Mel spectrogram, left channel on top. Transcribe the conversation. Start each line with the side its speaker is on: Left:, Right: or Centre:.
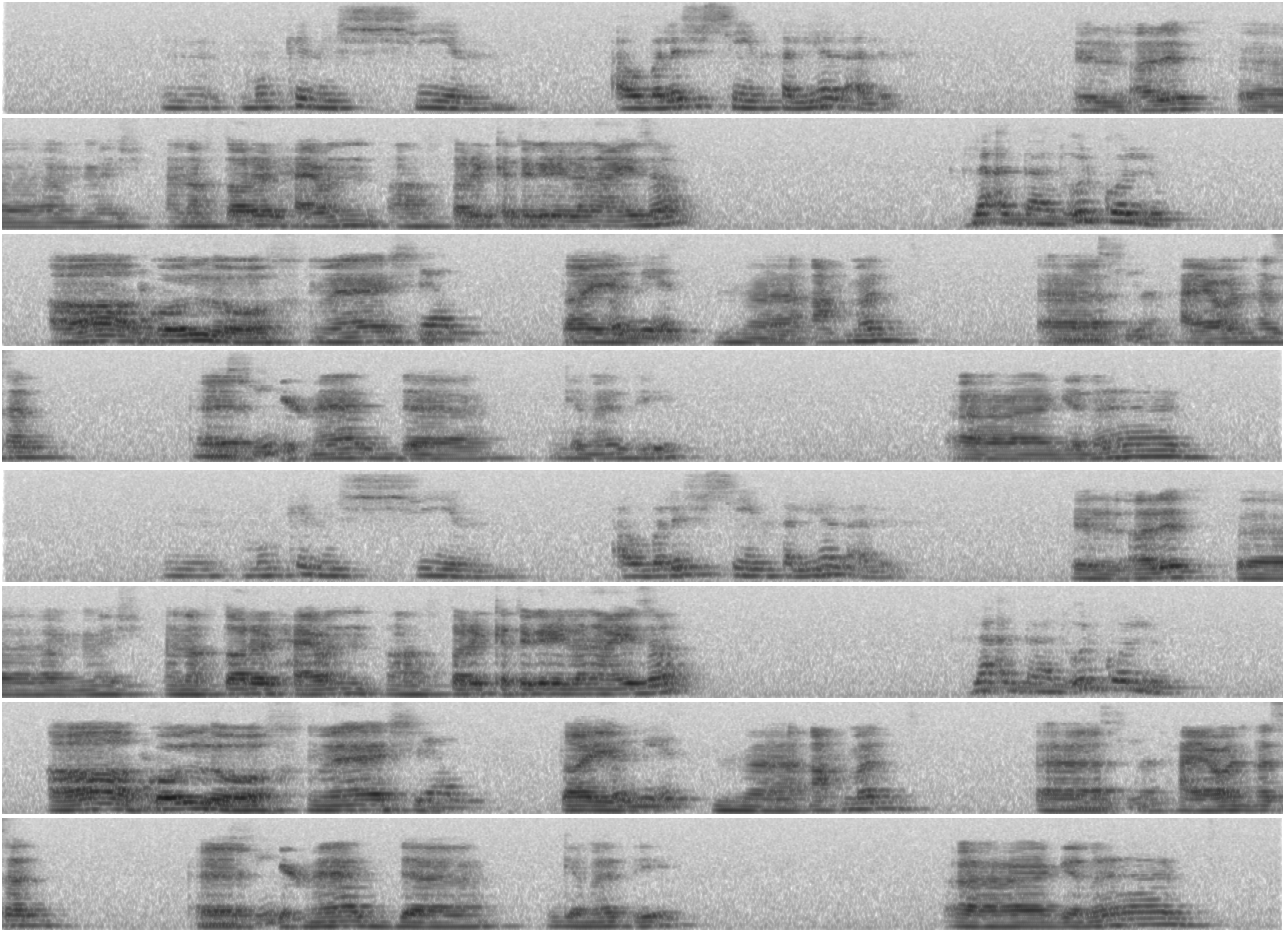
Left: م- ممكن الشين او بلاش الشين خليها الالف
Right: الألف آه ماشي، أنا أختار الحيوان أختار الكاتيجوري اللي أنا عايزها،
Left: لا انت هتقول كله
Right: آه
Left: هتقول
Right: كله <laughs> ماشي،
Left: يلا
Right: طيب
Left: قول لي اسم
Right: اسم آه،
Left: اسم
Right: أحمد، آه
Left: ماشي
Right: حيوان أسد، آه
Left: ماشي
Right: جماد آه جماد إيه؟ آه جماد،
